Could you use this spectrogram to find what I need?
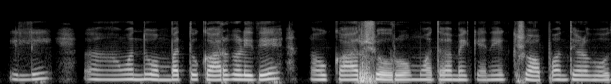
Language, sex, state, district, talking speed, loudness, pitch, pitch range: Kannada, female, Karnataka, Bidar, 145 wpm, -16 LUFS, 220 Hz, 215-225 Hz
